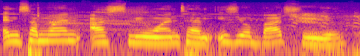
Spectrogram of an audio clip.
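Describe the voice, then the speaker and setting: A woman in a room with audible echo speaks at a moderate pace, her medium pitch showing ordinary variation. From Kenya. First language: a Kenyan language. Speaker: podcast host, nursing assistant. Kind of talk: casual conversation. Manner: stumbles over some words.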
